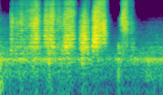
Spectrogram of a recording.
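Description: Floury hands rubbing and brushing against each other and the flour-dusted wooden board: a quick run of about six dry swishing strokes that stops just before the end.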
